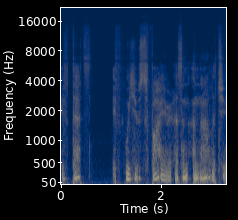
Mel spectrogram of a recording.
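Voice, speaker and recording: Someone whispers at a very slow pace. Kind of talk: ASMR bedtime talk, rambling philosophical monologue. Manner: soft-spoken, slow, musing.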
